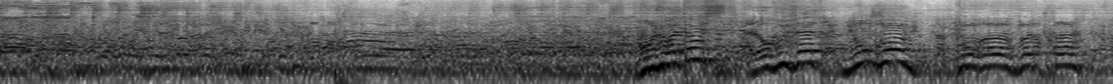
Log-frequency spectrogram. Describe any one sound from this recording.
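A crowd of men and women chatters nearby, outdoors.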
